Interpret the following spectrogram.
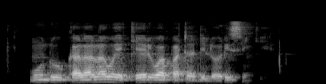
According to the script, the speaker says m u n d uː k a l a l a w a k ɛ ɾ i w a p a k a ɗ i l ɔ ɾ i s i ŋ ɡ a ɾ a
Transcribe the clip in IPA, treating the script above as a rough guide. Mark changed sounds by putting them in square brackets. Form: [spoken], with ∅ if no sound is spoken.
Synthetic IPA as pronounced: m u n d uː k a l a l a w [ɛ] k ɛ ɾ i w a p a [t] a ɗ i l ɔ ɾ i s i ŋ ɡ [i] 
